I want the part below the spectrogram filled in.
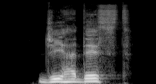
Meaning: jihadist (male or of unspecified gender)
- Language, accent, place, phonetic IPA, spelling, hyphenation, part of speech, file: German, Germany, Berlin, [d͡ʒihaːˈdɪst], Dschihadist, Dschi‧ha‧dist, noun, De-Dschihadist.ogg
